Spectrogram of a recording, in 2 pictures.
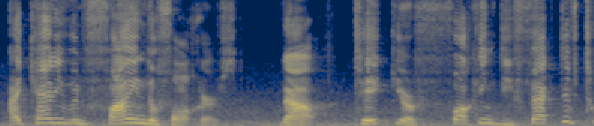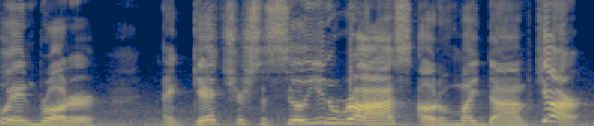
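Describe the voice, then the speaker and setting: A man's voice: sits high, sing-song, moderate pace. A man playing an angry, foul-mouthed cab driver who is easily exasperated, in a comedy audio drama. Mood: furious. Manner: explosive, threatening, swearing. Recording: car noise over the voice.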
